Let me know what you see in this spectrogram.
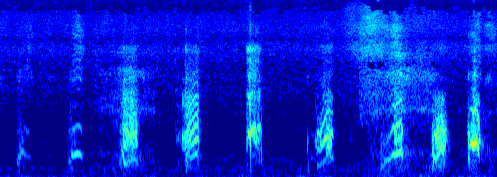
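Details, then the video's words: Pet female rabbit purring gently, a soft series of short breathy pulses repeated about every half second, quiet and close, with no other sounds. "bunny is purring"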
